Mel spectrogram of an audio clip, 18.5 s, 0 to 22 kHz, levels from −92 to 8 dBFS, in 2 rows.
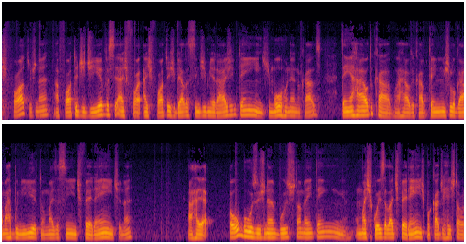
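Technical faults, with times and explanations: Nothing technical stands out here, and the speech comes across without any problems worth flagging.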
